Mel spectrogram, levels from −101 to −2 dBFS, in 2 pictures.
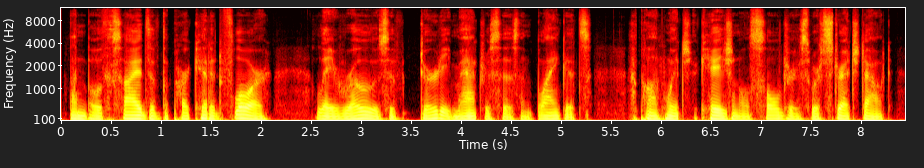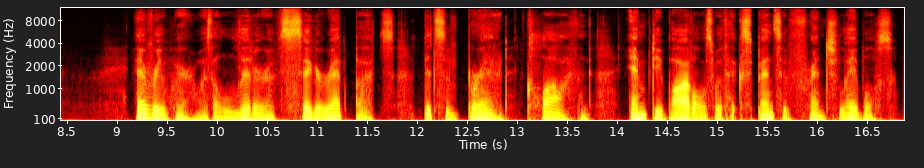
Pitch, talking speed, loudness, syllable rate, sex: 90 Hz, 140 wpm, -21 LUFS, 4.9 syllables/s, male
